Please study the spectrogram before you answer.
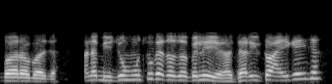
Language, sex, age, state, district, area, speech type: Gujarati, male, 18-30, Gujarat, Anand, urban, conversation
